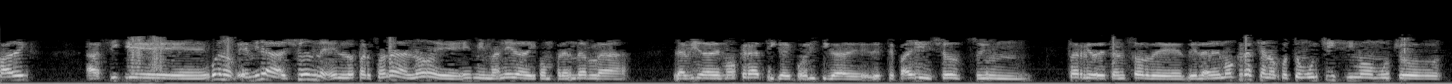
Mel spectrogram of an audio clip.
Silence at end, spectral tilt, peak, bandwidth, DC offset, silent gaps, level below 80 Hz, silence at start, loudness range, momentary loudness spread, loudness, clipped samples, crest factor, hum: 0.1 s; -8.5 dB/octave; -4 dBFS; 4 kHz; 4%; none; -52 dBFS; 0 s; 2 LU; 6 LU; -18 LUFS; under 0.1%; 14 dB; none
